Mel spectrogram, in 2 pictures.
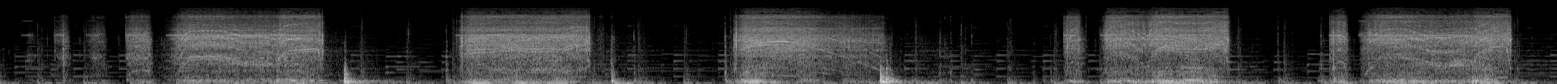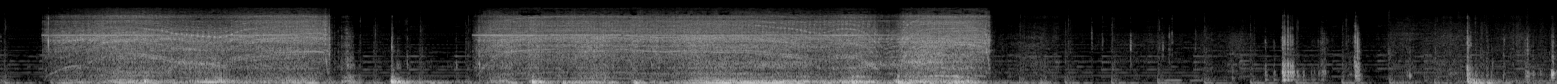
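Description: DeWalt cordless drill boring pilot holes into wooden boards. It runs in about seven bursts of one to five seconds each with a whining motor pitch, and the longest run comes in the second half.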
